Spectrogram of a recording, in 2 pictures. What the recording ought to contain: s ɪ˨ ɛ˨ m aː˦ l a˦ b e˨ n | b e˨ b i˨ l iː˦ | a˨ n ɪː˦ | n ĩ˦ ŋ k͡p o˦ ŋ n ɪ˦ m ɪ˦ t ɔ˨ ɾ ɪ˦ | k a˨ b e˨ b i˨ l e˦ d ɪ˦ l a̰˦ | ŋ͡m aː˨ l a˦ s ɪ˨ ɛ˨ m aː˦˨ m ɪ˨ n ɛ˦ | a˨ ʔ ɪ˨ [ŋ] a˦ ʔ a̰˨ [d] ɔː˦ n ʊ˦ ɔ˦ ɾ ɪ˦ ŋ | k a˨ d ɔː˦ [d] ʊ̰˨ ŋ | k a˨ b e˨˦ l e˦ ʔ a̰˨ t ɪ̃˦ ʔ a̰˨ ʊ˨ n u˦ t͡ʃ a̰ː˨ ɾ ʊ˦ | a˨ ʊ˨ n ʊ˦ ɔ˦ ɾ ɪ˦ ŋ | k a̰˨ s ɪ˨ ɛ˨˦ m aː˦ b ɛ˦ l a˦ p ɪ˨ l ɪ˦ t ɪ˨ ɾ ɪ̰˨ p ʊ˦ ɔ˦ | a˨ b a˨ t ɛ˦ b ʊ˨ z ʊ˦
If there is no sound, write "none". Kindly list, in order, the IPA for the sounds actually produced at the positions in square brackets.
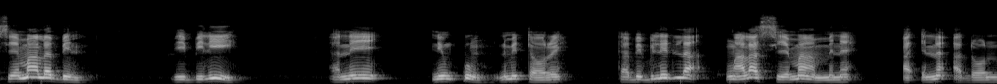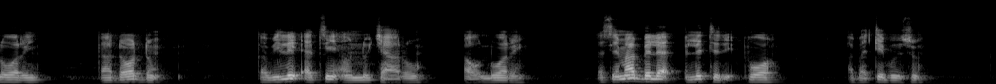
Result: n, d, d

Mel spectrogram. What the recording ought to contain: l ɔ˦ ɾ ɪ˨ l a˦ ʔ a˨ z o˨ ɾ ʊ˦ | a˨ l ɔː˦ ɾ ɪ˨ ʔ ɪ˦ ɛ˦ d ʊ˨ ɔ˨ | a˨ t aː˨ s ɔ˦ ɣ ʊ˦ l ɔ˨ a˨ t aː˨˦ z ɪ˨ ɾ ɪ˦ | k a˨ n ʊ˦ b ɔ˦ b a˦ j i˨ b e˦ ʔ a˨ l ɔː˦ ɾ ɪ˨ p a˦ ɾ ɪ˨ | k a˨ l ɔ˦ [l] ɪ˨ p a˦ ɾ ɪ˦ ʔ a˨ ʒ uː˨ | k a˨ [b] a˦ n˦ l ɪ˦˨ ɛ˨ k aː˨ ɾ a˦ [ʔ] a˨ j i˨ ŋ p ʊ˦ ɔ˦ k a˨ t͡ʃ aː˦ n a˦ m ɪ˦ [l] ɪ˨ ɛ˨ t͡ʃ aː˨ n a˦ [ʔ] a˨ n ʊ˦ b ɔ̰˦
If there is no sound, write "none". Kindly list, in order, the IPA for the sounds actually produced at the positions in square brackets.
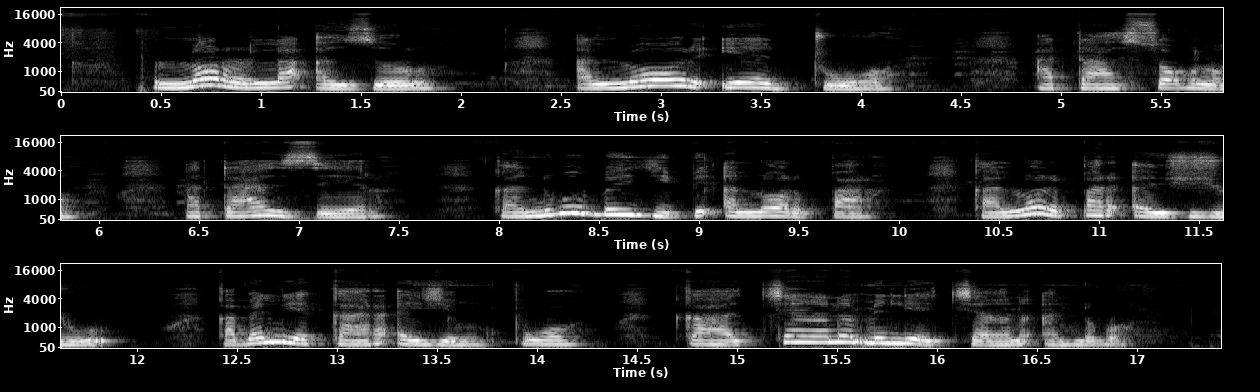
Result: ɾ, b, ʔ, l, ʔ

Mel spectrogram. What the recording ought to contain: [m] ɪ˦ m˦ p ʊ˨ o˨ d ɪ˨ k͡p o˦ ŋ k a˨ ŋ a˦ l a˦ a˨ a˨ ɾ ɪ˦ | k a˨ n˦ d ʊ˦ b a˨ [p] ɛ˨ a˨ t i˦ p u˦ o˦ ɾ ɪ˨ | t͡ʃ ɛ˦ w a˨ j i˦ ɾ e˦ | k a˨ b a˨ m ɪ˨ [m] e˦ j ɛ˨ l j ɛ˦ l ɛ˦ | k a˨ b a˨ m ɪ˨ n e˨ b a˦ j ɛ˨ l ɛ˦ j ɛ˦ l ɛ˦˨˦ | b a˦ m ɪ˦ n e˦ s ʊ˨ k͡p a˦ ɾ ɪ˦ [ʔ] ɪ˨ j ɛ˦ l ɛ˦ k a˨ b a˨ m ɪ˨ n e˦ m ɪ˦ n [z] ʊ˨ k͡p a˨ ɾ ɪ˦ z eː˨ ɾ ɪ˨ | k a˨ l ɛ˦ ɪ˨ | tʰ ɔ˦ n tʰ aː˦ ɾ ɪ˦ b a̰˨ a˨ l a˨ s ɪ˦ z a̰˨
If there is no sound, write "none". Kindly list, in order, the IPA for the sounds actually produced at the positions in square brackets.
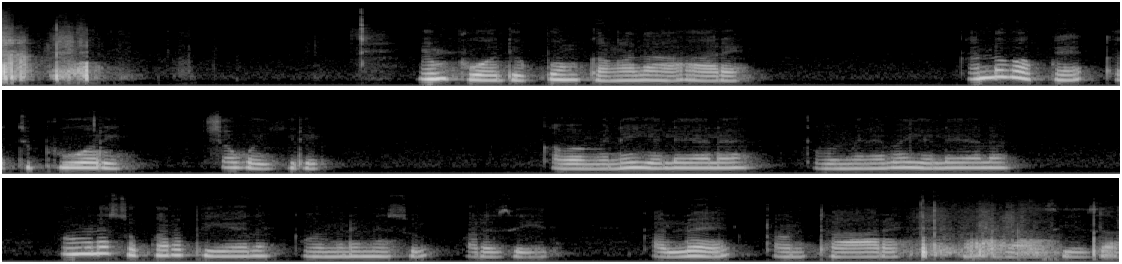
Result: m, k͡p, n, p, s

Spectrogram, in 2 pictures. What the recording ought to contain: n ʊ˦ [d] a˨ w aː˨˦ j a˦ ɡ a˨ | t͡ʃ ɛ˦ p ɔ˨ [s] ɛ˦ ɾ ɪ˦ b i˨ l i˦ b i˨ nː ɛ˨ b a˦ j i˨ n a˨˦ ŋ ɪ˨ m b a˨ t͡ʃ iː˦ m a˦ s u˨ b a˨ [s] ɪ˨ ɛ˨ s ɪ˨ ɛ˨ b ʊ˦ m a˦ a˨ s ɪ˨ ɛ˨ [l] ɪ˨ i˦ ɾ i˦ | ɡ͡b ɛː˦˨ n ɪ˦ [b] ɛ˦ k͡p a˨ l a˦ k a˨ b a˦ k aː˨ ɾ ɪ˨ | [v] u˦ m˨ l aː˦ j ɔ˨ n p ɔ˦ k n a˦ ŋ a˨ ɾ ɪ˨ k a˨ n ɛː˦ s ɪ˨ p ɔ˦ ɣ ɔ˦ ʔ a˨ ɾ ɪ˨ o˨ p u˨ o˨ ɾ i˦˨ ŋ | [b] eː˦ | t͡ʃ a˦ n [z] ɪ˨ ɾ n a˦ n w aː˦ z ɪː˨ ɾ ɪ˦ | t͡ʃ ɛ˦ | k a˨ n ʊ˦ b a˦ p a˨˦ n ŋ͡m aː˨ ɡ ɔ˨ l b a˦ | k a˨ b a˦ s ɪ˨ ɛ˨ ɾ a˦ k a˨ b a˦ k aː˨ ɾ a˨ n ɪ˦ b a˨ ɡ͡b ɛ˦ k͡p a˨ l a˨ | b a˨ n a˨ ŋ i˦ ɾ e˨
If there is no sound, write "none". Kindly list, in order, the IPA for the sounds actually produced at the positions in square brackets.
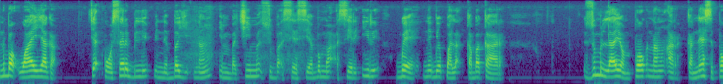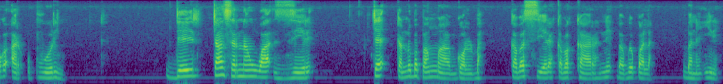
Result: b, s, s, ɾ, ɡ͡b, z, d, s

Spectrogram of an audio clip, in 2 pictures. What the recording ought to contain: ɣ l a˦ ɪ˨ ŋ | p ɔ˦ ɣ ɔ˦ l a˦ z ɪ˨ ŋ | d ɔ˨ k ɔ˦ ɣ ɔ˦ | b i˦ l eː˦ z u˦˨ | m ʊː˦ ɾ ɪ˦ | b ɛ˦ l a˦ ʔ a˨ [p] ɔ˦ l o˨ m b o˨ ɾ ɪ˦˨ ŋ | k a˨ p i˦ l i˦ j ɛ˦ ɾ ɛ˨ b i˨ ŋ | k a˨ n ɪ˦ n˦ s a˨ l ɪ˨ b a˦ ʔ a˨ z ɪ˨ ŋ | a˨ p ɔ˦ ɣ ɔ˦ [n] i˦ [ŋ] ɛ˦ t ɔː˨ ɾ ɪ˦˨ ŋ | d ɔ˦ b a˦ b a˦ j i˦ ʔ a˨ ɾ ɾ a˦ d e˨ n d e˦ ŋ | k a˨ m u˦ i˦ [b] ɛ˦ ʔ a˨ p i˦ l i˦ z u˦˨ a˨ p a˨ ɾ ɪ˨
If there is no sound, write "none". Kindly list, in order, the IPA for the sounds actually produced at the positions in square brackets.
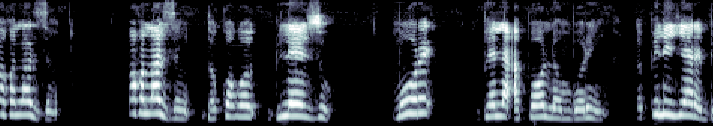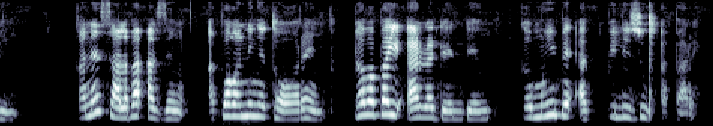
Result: p, n, ŋ, b

